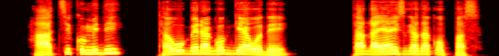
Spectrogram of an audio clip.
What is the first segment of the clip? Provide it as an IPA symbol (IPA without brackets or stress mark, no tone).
h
